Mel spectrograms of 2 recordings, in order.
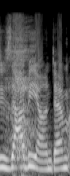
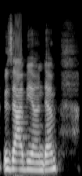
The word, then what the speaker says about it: Uzuegbunam: It's Uzabiondem. I listened to Chief Justice's pronunciation several times. Uzabiondem was looking for that here too.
